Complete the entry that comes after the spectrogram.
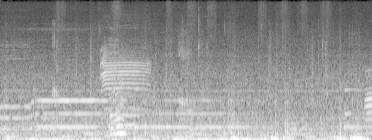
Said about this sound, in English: Where's this pig?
